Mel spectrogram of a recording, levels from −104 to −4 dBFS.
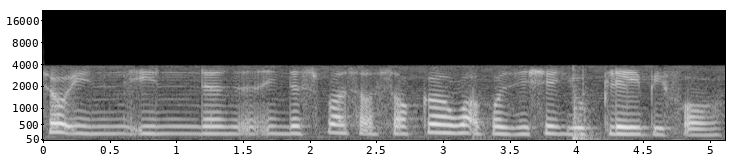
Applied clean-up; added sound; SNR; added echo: none; Slam; 17 dB; none.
